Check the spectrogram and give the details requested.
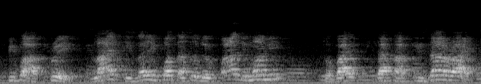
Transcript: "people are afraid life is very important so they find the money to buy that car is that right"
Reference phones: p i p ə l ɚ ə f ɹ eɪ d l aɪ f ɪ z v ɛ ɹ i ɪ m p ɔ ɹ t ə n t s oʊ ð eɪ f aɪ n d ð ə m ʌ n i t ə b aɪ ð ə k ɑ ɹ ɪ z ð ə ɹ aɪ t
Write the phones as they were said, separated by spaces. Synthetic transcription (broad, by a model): p i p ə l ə p ɹ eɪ l aɪ f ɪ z v ɛ ɹ i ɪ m p ɔ t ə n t s oʊ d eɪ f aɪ d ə m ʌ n i t ə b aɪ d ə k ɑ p ɪ z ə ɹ aɪ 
